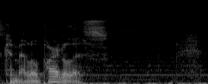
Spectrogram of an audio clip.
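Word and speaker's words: Camelopardalis: for now this video shows you how to pronounce camilo pardolis that was the galaxy we shot in that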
